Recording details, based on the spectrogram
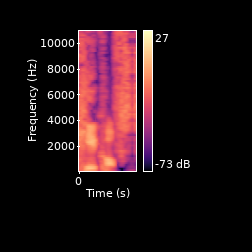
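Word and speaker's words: Kirchhoff: need to know and they're called kof laws that's spelled k i r c h HF sort of a weird spelling I think it might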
